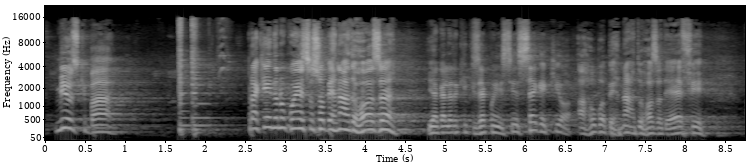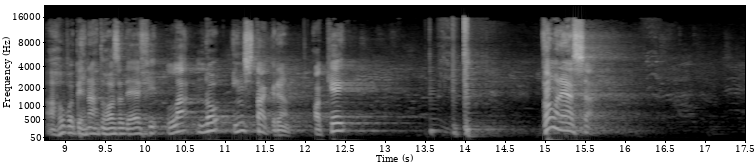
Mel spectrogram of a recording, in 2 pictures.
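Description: A man sings into a microphone with strong feeling.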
